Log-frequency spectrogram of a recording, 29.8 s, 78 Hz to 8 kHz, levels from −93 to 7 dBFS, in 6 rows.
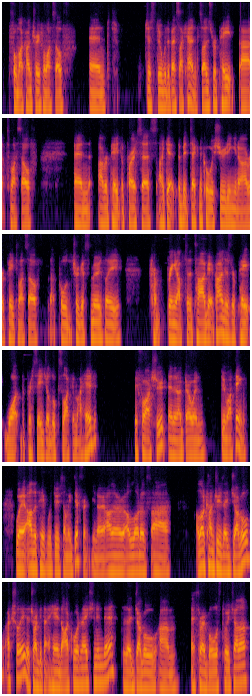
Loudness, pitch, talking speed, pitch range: -22 LUFS, 100 Hz, 230 wpm, 95-105 Hz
